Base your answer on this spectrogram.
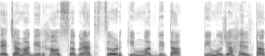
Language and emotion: Goan Konkani, neutral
